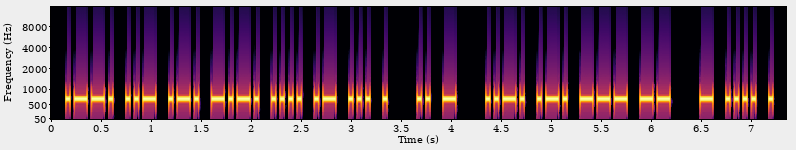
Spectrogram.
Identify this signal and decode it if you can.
Morse code, heard as a keyed tone, about 28 wpm, 700 Hz. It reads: PURCHASE IT FROM THE
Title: Sentences from Top 1000 Words - Review Part 5 - 28wpm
